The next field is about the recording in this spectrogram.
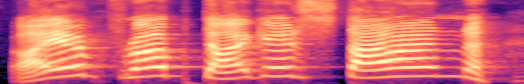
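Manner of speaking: put-on shrill, loud, high Indian accent. Imitating a viewer commenting they're from Dagestan, in an Indian accent. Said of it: "That's an Indian accent".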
